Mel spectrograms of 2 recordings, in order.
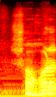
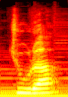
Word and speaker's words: শহরা: চেরাপুঞ্জি স্থানীয় খাসি ভাষায় শহরা নামে পরিচিত। ব্রিটিশরা এই শহরা শব্দটি সঠিকভাবে উচ্চারণ করতে না পেরে বিকৃতভাবে চুরা বা চেরা বলে উচ্চারণ করত।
